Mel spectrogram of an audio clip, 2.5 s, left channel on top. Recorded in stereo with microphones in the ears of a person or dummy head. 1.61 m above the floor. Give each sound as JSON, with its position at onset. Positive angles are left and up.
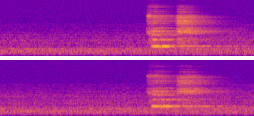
{"t": 1.5, "sound": "a gasp", "side_deg": 25, "distance_m": 5.0}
